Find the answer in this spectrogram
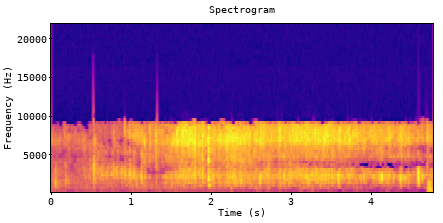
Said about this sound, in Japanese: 一回、肉を先に入れちゃおうか。で、牛肉を一旦、ちょっとまたうるさくなります。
